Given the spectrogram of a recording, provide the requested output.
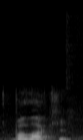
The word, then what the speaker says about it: Vallaki: Valaki. Yeah. Is it or bali? Valaki.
